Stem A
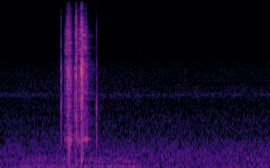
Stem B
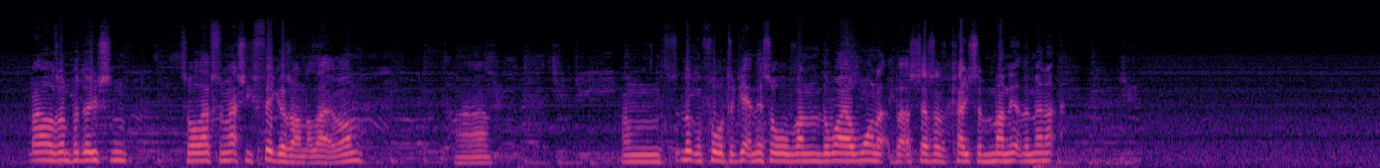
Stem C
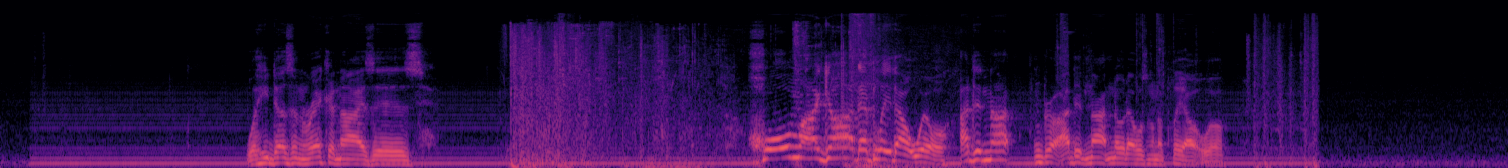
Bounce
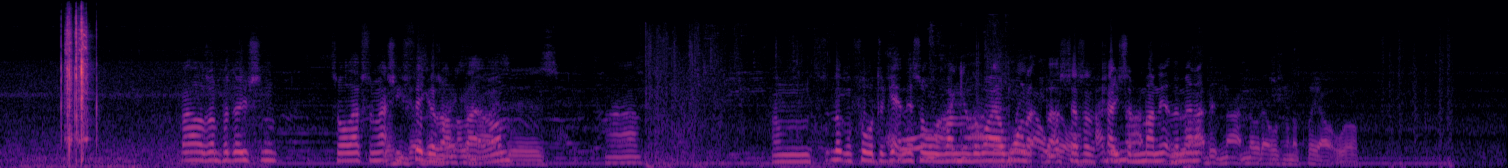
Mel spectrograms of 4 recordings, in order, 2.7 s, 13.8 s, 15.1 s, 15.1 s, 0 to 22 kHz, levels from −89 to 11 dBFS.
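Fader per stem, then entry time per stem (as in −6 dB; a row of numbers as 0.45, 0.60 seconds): +2.0, −13.0, −18.0 decibels; 0.00, 1.50, 1.35 seconds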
